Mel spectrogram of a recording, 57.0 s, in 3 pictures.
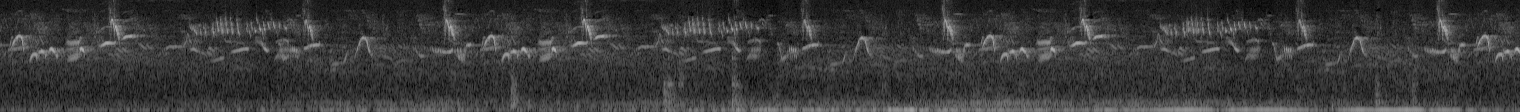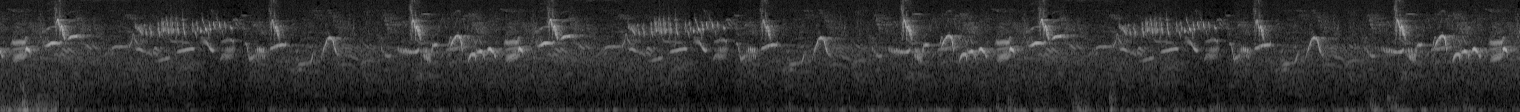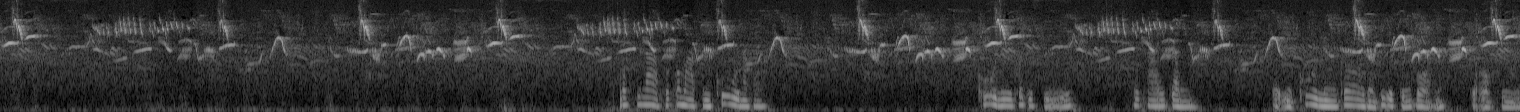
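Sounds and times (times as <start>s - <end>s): songbird chirping: 0.0s - 57.0s
low rumble: 7.1s - 19.2s.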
